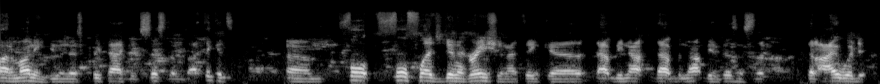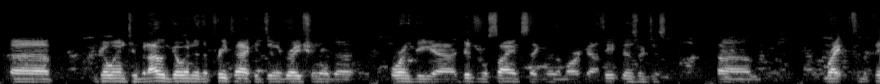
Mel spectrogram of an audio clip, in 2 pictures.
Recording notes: live from the ISE show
